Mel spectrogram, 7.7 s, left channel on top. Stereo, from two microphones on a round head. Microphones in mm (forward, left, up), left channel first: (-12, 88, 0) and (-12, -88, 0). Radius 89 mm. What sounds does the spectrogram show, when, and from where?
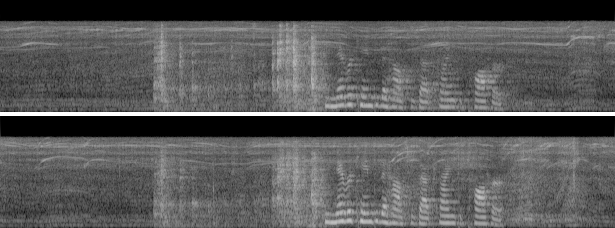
1.9 s keys jangling: 40° left (ahead or behind), 1.7 m; by 4.0 s 45° left (ahead or behind), 4 m
4.1 s a woman speaking: 55° right (ahead or behind), 1.0 m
